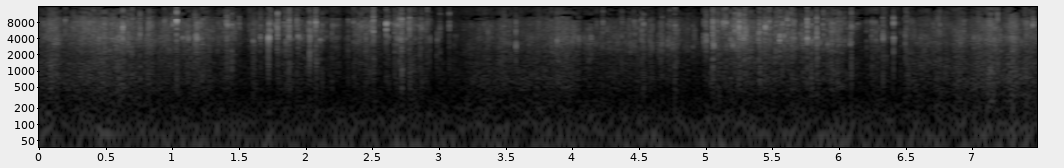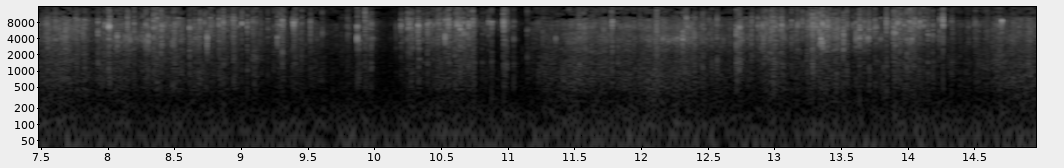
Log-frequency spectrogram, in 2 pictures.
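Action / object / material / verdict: drop / in-shell pistachio nuts / nut shell / none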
